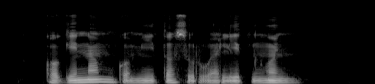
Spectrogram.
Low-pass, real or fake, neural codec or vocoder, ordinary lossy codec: none; real; none; none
